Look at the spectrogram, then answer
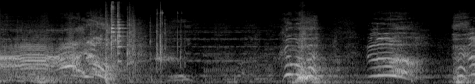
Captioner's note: Knox yelling; Knox grunting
